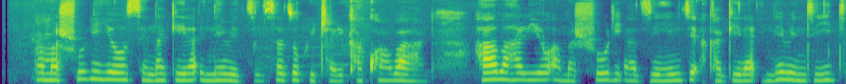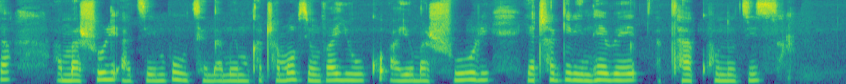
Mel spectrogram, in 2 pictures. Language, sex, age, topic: Rundi, female, 25-35, education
